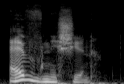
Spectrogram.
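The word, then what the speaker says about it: Efnisien: Evnisien, bad brother. One syllable difference at the start of the name.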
